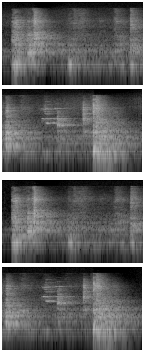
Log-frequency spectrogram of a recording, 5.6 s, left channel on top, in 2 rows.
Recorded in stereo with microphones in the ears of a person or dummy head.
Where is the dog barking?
15° right (ahead or behind), 1.5 m; by 5.2 s 65° left (ahead or behind), 2.5 m.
